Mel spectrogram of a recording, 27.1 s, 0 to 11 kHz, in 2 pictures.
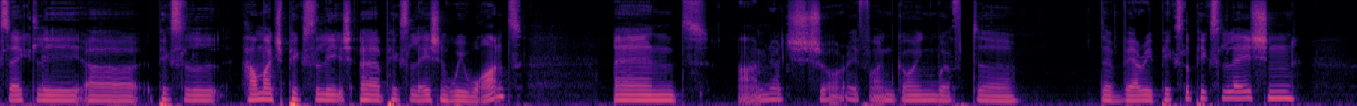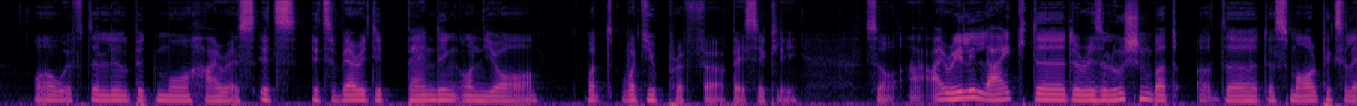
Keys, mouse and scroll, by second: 1.2-1.8 scroll up 2, 1.8-8.1 middle drag, 8.1-10.4 drag, 10.4-10.9 scroll down 1, 10.9-11.4 middle drag, 11.4-12.3 scroll down 1, 12.3-15.6 middle drag, 15.6-16.1 drag, 16.1-17.5 middle drag, 17.5-17.9 scroll down 1, 17.9-20.0 scroll up 4, 20.3-20.9 scroll down 1, 20.9-27.1 middle drag.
